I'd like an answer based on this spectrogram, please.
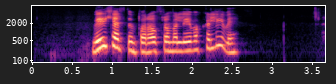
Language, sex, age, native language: Icelandic, female, 40-49, Icelandic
